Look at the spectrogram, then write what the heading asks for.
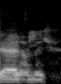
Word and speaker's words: Xavi: Uh, I don't know how you pronounce it, Jabi, or do you call it Zabi? Uh, I call him XAB, Xavi. I say Javi, Xavi. Javi.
